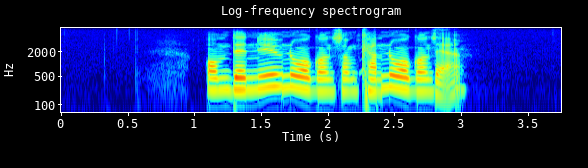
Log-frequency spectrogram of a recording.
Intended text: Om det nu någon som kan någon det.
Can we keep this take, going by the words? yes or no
yes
